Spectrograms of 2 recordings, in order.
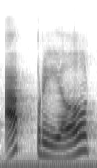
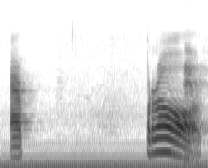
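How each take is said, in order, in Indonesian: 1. Dibaca sesuai ejaannya, gaya Indonesia. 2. Diucapkan dengan bunyi vokal gaya Inggris. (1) "dibacanya bukan April" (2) "kalau dalam bahasa Indonesia kayak bunyinya itu seperti ini"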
